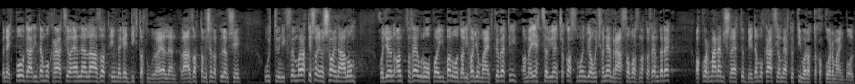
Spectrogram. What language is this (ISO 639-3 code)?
hun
